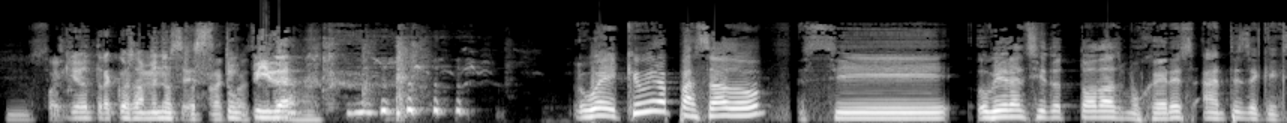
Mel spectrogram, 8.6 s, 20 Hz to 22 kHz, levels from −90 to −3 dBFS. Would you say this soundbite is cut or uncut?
cut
